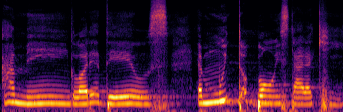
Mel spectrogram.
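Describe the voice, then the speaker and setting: A woman talks with ordinary pitch variation. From Brazil, family from the Northeast. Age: 30s. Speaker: pastor. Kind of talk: sermon. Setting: church.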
